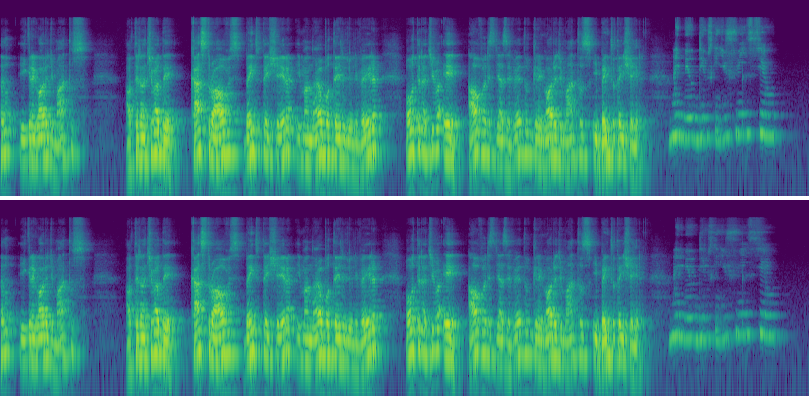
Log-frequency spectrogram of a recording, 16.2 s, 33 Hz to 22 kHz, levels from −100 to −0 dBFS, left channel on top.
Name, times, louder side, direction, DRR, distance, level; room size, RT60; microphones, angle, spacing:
voice 1, 0.0-1.7 2.5-3.5 3.8-7.6 8.1-12.8, equal, 10° left, 1.1 m, -19 dB
voice 2, 13.4-15.5, left 2 dB, 80° left, 2.5 m, -34 dB
23.5 x 9.0 x 2.9 m
head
